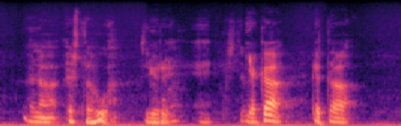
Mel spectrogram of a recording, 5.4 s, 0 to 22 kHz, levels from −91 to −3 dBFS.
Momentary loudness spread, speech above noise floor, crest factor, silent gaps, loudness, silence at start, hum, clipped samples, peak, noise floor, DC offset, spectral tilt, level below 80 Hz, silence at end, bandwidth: 19 LU; 21 dB; 22 dB; none; -21 LUFS; 0 s; none; under 0.1%; -2 dBFS; -41 dBFS; 2%; -6.5 dB/octave; -42 dBFS; 0 s; 17.5 kHz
